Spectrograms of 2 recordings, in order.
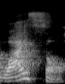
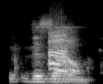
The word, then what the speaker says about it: Wiesel: The German, I don't think in the German pronunciation the W sounds more like a V.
